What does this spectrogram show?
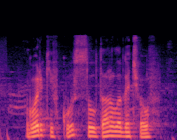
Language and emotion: Russian, neutral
